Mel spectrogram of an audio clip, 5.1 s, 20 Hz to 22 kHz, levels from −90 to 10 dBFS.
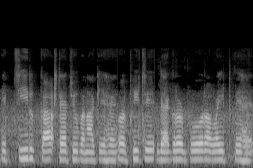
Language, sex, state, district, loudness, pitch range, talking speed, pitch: Hindi, male, Andhra Pradesh, Anantapur, -18 LUFS, 155-170 Hz, 155 wpm, 165 Hz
